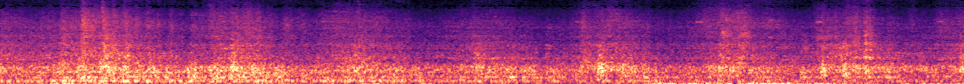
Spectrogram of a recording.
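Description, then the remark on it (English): A long coal freight train rolls steadily past on the rails, its cars rumbling and clattering loudly and continuously, with a faint rhythmic clack from the wheels and no voices. “Yeah, that's all coal. I'm looking back, and there's no end in sight to this train.”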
